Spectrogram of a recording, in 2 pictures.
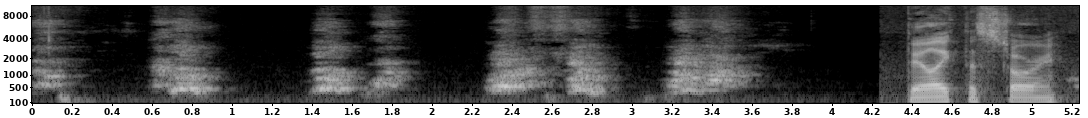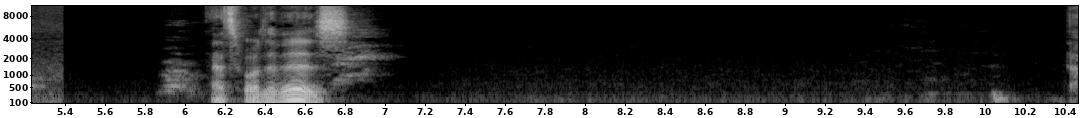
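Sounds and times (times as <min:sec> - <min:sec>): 
dogs barking: 0:00.0 - 0:03.8, 0:05.2 - 0:06.2
speech: 0:04.4 - 0:05.3, 0:06.2 - 0:06.9.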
